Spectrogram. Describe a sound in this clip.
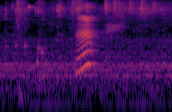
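Water bubbles and gurgles briefly in a glass pipe.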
